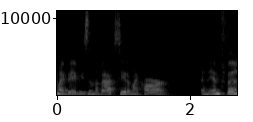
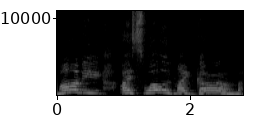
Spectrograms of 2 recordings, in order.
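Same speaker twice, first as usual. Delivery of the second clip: mock teary child sobbing, high and slow; 7 semitones higher, 3 dB louder than usual. Retelling how a child ran up after swallowing gum: imitating a crying child. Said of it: "comes running to me crying".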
